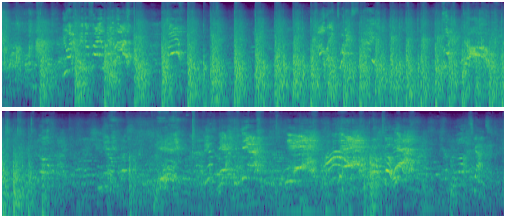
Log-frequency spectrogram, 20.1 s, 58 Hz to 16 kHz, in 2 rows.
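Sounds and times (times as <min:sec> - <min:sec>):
woman shouting: 0:03.3 - 0:03.7.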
